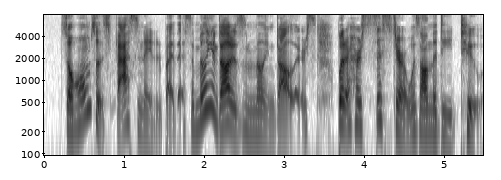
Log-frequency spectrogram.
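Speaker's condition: No condition

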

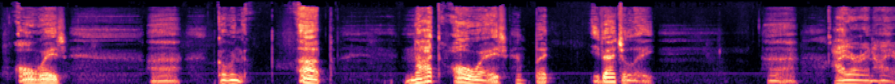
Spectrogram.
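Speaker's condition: Vocal cord damage; gunshot to head, Austin mini-mart shooting, traumatic brain injury, right side and arm weak, limp; bullet went through speech area, no speech two months, speech and language returned

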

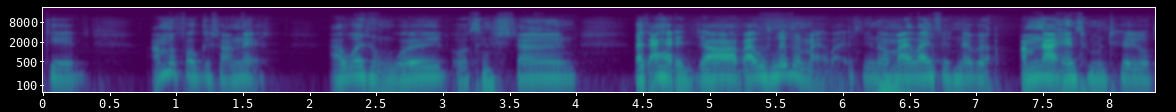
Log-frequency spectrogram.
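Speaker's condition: Hearing loss with speech impediment; can hear

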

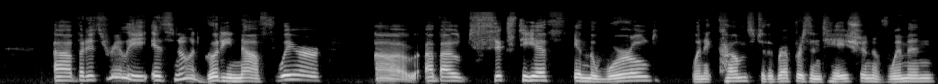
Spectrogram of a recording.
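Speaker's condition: No condition

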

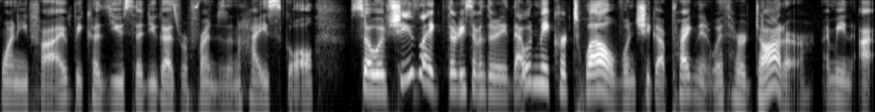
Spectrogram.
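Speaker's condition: No condition

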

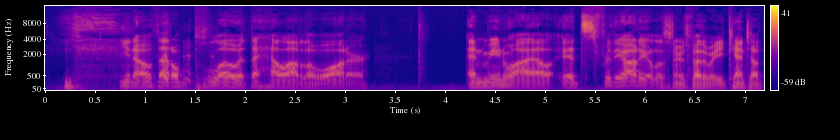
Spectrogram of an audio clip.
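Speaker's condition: No condition

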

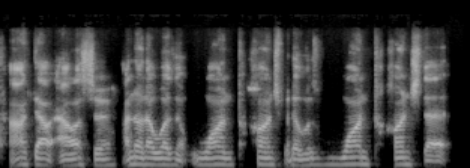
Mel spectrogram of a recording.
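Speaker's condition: Stuttering; not CTE, not caused by combat sports, father also stutters, age 31; speech called slurred by commenters, mistaken for CTE; blocks

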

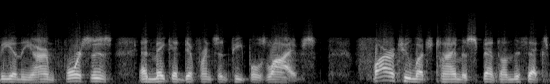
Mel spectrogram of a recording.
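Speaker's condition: No condition

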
